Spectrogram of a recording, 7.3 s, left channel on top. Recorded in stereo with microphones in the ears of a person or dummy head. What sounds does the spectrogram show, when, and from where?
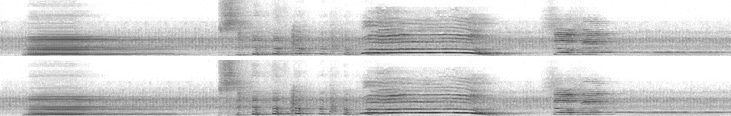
0.2 s an alarm: 65° left (ahead or behind), 1.8 m
2.2 s a giggle: 45° right (ahead or behind), 0.5 m
3.6 s a shout: 20° right (ahead or behind), 2.5 m
6.1 s a piano: 40° right (ahead or behind), 1.8 m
